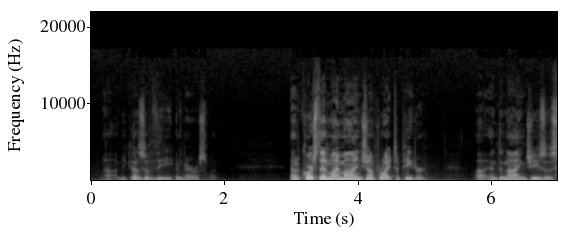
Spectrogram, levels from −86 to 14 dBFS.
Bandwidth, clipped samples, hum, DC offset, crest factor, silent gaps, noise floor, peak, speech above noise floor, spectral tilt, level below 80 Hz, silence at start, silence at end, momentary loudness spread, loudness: 16.5 kHz; under 0.1%; none; under 0.1%; 20 dB; none; -67 dBFS; -6 dBFS; 41 dB; -6 dB/octave; -58 dBFS; 0.25 s; 0 s; 22 LU; -25 LUFS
